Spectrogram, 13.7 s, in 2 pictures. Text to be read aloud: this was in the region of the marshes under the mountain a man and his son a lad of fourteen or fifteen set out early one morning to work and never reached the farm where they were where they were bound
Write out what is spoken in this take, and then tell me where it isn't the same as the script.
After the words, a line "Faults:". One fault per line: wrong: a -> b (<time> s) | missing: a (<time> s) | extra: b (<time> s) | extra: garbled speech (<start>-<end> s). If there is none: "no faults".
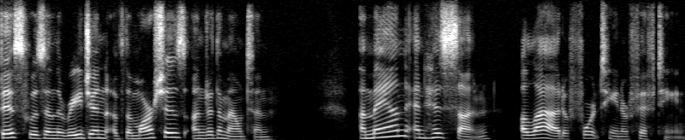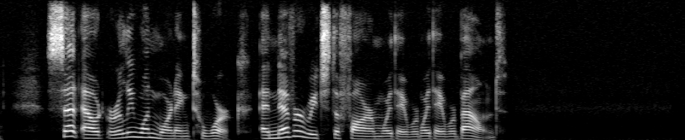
this was in the region of the marshes under the mountain a man and his son a lad of fourteen or fifteen set out early one morning to work and never reached the farm where they were where they were bound
Faults:
no faults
